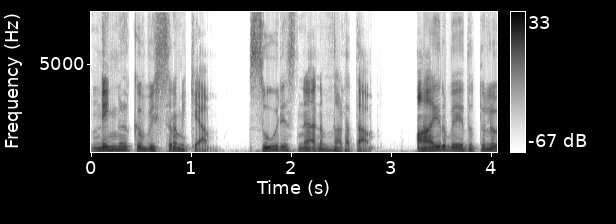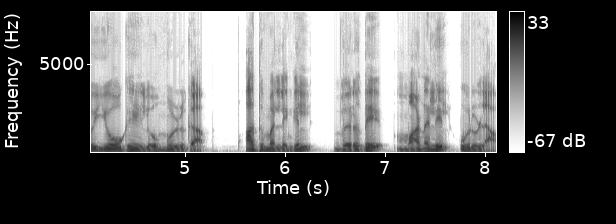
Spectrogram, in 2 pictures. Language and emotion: Malayalam, neutral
